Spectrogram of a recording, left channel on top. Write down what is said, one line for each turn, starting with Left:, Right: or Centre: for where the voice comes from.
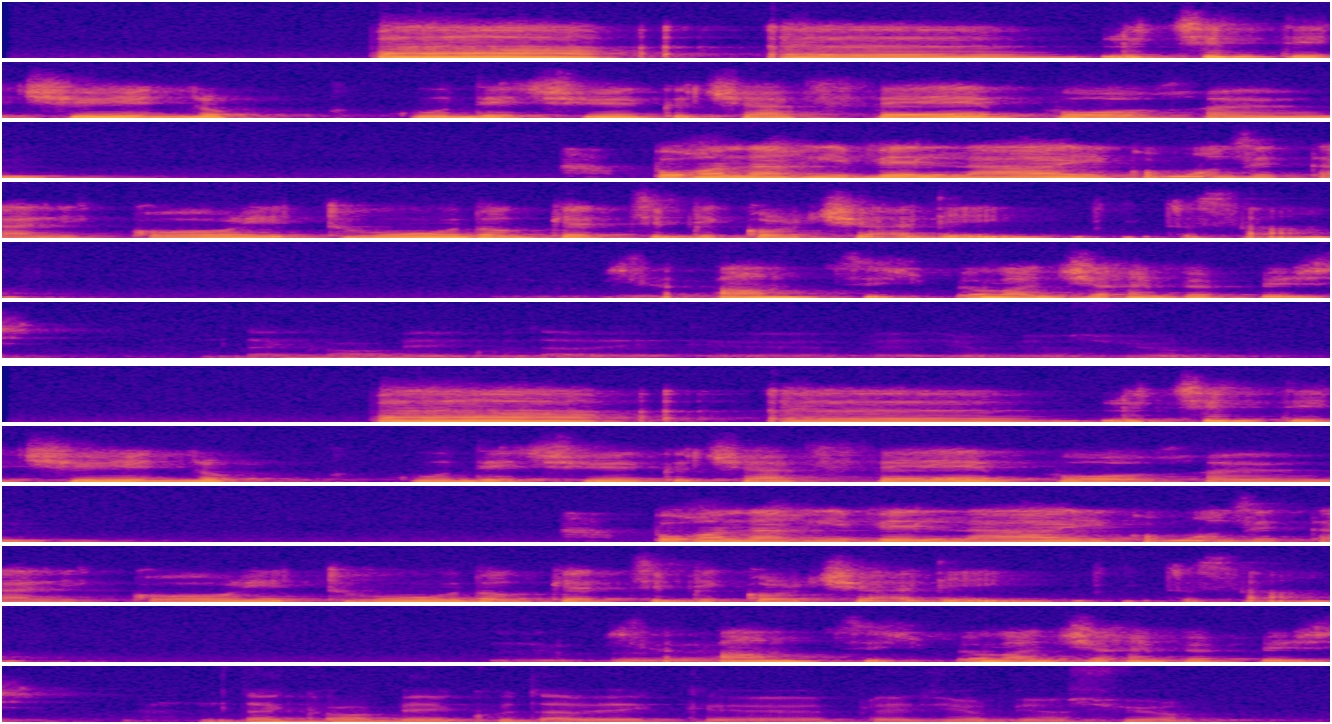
Left: pas euh, le type d'études, le parcours d'études que tu as fait pour, euh, pour en arriver là et comment c'était à l'école et tout, dans quel type d'école tu es allé et tout ça.
Right: ouais.
Left: Je
Right: Euh,
Left: sais pas si tu peux m'en dire un peu plus.
Right: d'accord, ben écoute, avec euh, plaisir, bien sûr.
